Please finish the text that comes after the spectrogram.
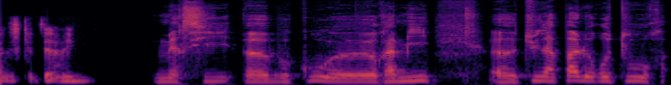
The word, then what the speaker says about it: Rami: prononciation Rami comment Rami il faut rouler le r Rami bien bon mais c'est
